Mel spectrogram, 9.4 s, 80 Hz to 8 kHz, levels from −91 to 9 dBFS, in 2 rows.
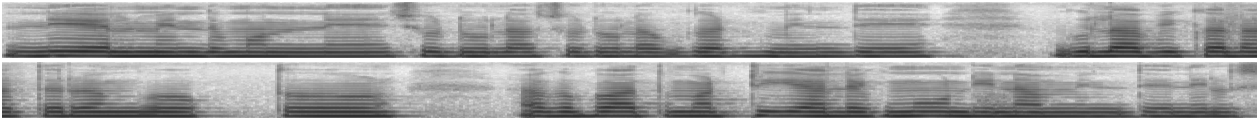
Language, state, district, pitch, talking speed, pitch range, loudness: Gondi, Chhattisgarh, Sukma, 210 Hz, 125 wpm, 205-210 Hz, -14 LUFS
